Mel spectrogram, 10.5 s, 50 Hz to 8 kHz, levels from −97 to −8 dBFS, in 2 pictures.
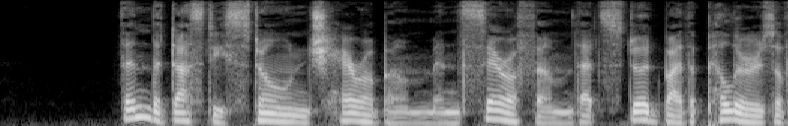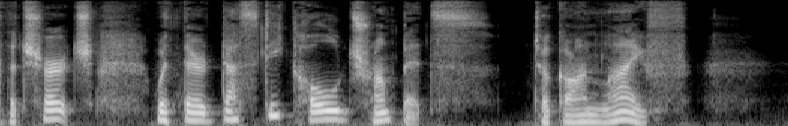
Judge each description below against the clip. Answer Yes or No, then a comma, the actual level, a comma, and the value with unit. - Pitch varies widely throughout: Yes, wide, 5.9 semitones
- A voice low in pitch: Yes, low, 130 Hz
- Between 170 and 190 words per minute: No, average, 145 wpm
